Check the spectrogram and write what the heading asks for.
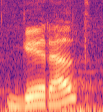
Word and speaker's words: Geralt: Pues se me acaban de corregir la pronunciación que es Geralt y es de Ribla.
